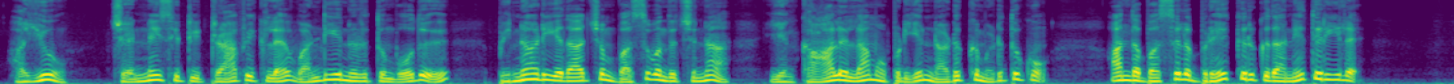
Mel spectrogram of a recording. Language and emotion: Tamil, fearful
